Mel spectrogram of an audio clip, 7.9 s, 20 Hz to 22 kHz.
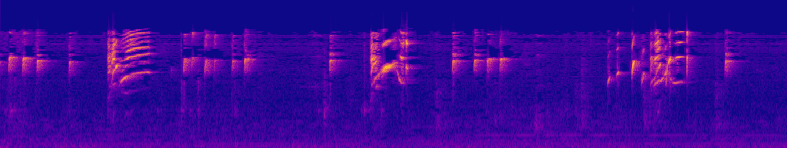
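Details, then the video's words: European goldfinch in spring giving scattered bright chirps and short buzzy, twittering bursts separated by brief pauses, with louder rasping notes recurring about every two to three seconds. "Chant chardonneret 2020 spring Carduelis"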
